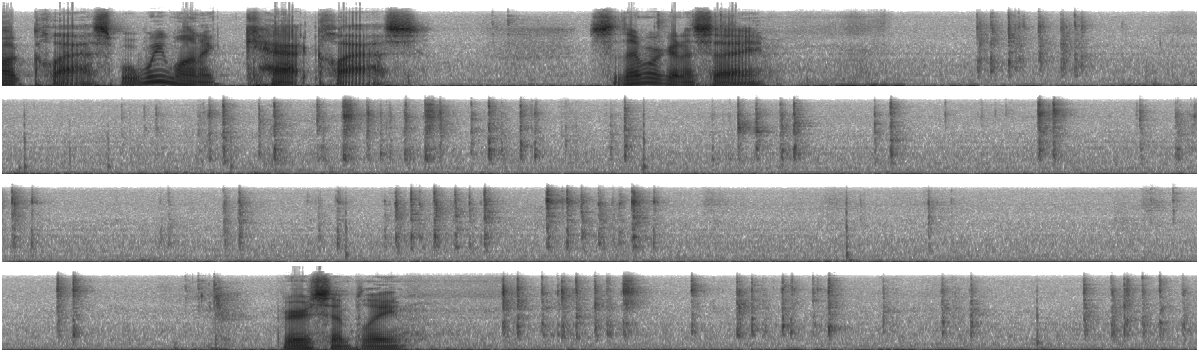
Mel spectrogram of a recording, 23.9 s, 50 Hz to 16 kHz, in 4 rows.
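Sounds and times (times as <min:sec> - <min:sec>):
computer keyboard typing: 0:04.8 - 0:05.5, 0:06.5 - 0:15.3, 0:18.2 - 0:18.4, 0:20.4 - 0:23.9.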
